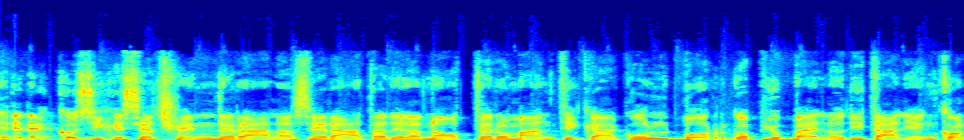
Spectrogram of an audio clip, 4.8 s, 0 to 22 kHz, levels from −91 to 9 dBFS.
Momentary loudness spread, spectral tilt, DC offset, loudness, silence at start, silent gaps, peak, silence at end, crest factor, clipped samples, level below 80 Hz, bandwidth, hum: 3 LU; -4 dB/octave; under 0.1%; -18 LUFS; 0 s; none; -2 dBFS; 0 s; 16 dB; under 0.1%; -34 dBFS; 15 kHz; none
